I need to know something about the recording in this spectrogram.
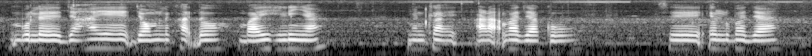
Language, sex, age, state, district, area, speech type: Santali, female, 30-45, West Bengal, Uttar Dinajpur, rural, spontaneous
